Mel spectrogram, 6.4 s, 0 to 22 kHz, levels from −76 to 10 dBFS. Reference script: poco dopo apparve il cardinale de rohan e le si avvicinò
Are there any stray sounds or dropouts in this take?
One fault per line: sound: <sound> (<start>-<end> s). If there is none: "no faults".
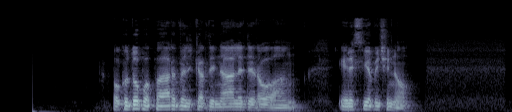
no faults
